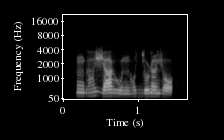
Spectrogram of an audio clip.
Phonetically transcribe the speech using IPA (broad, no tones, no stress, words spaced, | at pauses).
ŋɡa̤ ʒaɣu nɔ̤ ɟu ɽə̃ʒɔ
